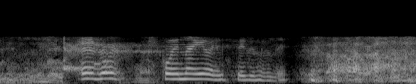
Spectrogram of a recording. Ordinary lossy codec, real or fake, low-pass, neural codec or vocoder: AAC, 16 kbps; fake; 3.6 kHz; codec, 16 kHz, 2 kbps, FreqCodec, larger model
